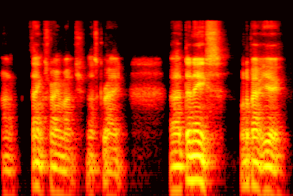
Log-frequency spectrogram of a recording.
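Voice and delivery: ordinary delivery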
